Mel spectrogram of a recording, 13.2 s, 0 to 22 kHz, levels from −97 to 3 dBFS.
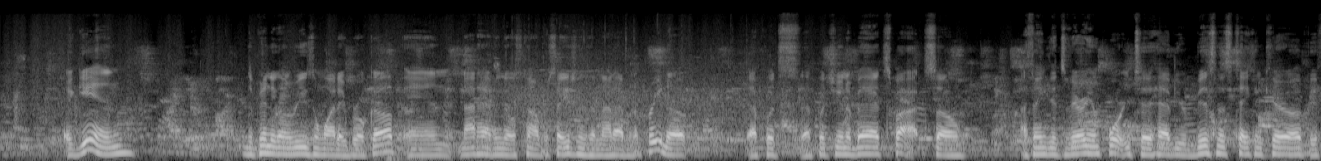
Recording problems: chatter from many people; noticeable; throughout; 10 dB below the speech

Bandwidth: 16 kHz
